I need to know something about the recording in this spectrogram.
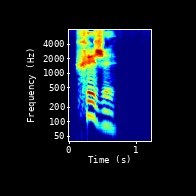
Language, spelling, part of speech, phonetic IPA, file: Polish, chyży, adjective, [ˈxɨʒɨ], Pl-chyży.ogg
